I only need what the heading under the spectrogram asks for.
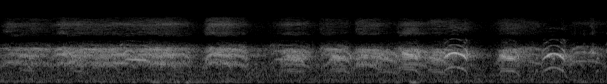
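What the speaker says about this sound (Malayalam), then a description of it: "ഇവിടെ നിന്നും ഇറങ്ങേണ്ട താമസം ഇതുപോലെ കാക്കകൾ കൂട്ടമായെത്തും" A flock of crows gathering near a bamboo thicket, caws overlapping from several birds, some close and loud, others farther off, in a busy continuous chorus with bursts of harsher calls toward the end.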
